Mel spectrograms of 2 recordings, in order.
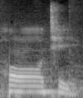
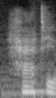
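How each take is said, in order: First: The first vowel sounds like in 'thought'. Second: The first vowel sounds like in 'hat'. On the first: The speaker calls it right. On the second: The speaker calls it wrong.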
